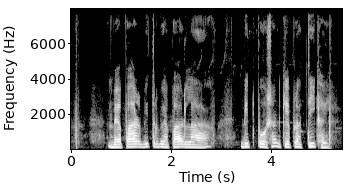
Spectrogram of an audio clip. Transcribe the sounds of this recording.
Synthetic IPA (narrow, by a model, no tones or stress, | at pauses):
bjapaɾbit̪ɾəbjapaɾla | bit̪posənkepɾət̪ikɦəj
